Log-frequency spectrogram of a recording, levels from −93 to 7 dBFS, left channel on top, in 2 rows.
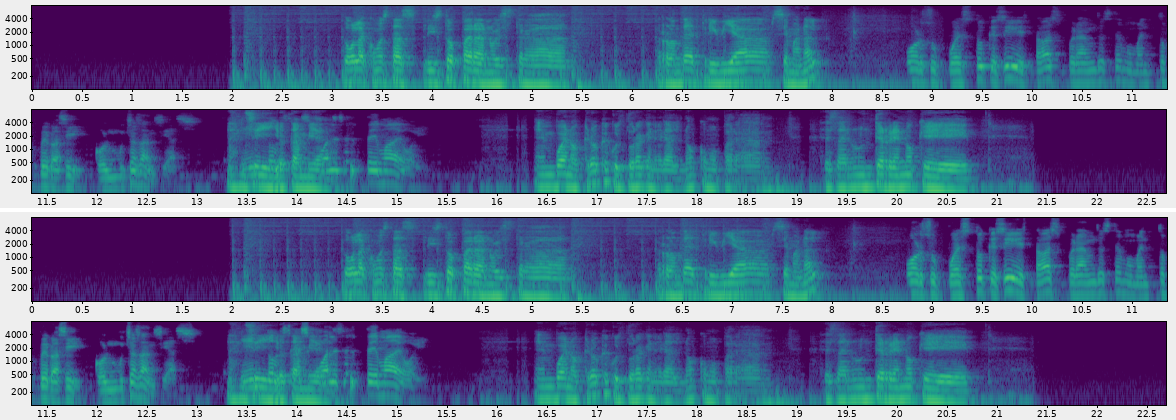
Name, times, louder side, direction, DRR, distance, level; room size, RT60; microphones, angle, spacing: sound 1, 2.0-7.4, equal, 10° right, 2.8 m, -42 dB
voice 1, 3.1-5.5 6.2-7.9 13.3-14.3 16.4-18.8 19.3-20.8, left 2 dB, 20° left, 0.9 m, -30 dB
voice 2, 8.7-13.0 13.4-15.3, right 3 dB, 90° right, 0.7 m, -35 dB
12.5 x 5.0 x 4.5 m
head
